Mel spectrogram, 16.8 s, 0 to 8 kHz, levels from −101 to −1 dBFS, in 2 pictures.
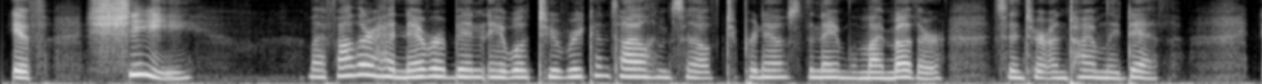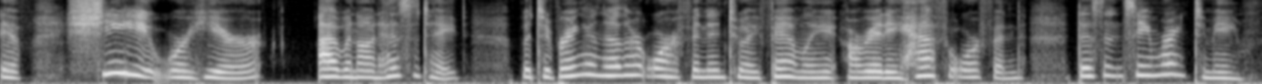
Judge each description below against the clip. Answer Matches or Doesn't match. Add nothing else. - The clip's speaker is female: Matches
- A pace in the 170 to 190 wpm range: Doesn't match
